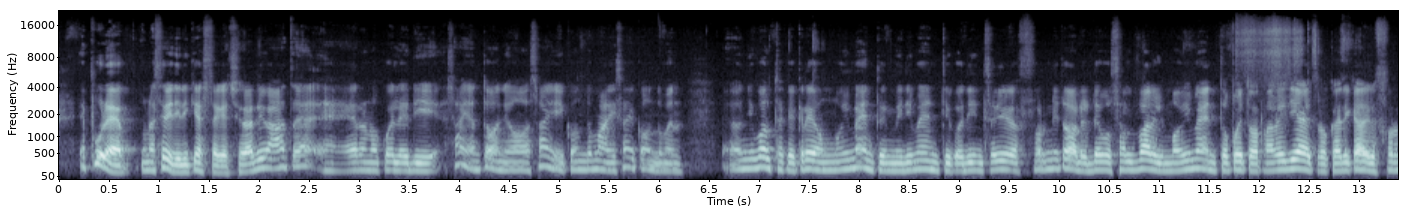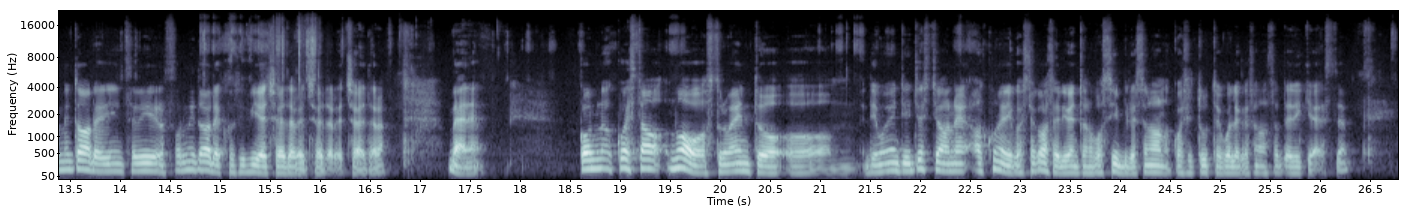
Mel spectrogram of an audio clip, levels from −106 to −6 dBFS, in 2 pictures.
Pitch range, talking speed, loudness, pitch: 125-165 Hz, 170 wpm, -28 LUFS, 145 Hz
